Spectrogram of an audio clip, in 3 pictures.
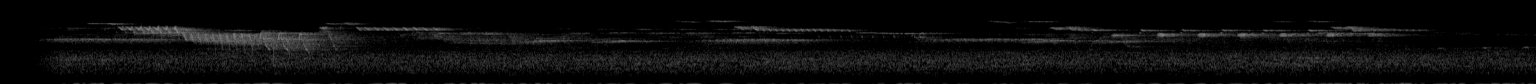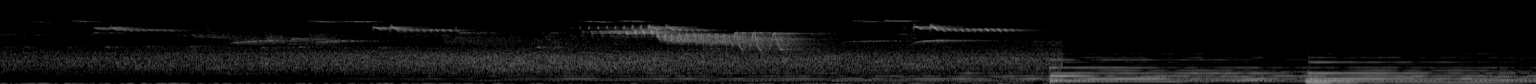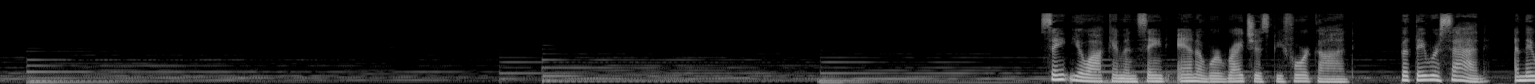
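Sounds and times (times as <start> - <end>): songbirds singing: 0.4 - 26.0
background hiss: 0.4 - 46.0
soft low musical notes: 20.0 - 46.0.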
